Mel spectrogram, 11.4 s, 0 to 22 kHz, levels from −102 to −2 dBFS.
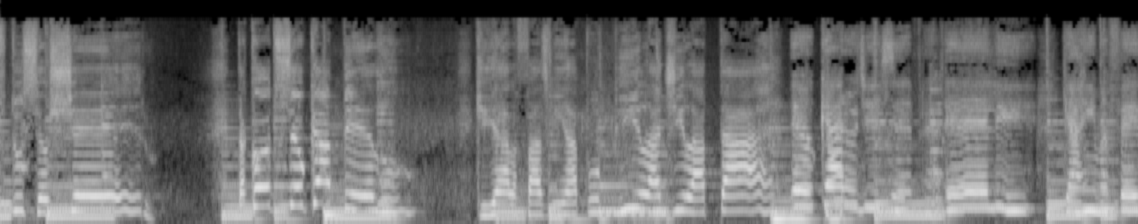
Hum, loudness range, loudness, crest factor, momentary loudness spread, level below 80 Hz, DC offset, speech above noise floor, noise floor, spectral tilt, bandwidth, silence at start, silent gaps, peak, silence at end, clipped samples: none; 2 LU; -20 LUFS; 16 dB; 6 LU; -54 dBFS; under 0.1%; 37 dB; -57 dBFS; -5 dB/octave; 15.5 kHz; 0 s; none; -4 dBFS; 0 s; under 0.1%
